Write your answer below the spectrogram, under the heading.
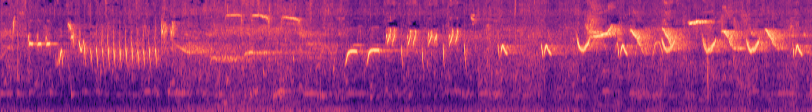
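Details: Adult breeding bulbul, locally called bulbul belang or bulbul tenggorokan, singing a lively varied song: a fast rattling trill at the start, then clear whistled notes and quick upswept chirps tumbling in irregular bursts.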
